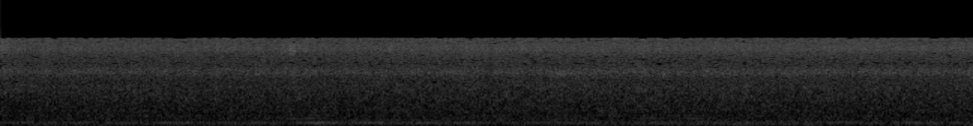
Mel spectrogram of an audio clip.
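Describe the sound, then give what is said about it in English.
A steady, even wash of rain falls without pause, forming a soft continuous hiss with no distinct drops or breaks, fairly quiet and unchanging throughout. “It's relaxing into the rain.”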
